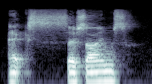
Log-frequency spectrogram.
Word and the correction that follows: exosomes: Exosomes, yeah.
